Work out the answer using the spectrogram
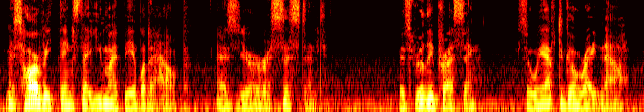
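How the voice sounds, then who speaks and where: Deep-voiced, serious henchman played by a man. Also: fairly quick, slight background noise, natural voice. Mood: serious, pressing. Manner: serious, matter-of-fact. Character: calm, loyal male henchman of a crime boss. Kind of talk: audio roleplay acting.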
